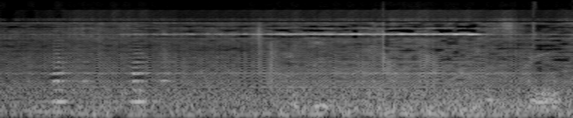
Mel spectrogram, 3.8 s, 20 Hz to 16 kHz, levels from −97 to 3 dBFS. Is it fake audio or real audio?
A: fake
